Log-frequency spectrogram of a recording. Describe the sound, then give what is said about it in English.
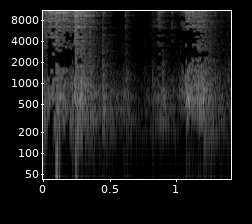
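Metal cutlery clinks and rattles as it is washed at a kitchen sink. A few bright jingles and scrapes come in short bursts, with a brief quiet gap in the middle. “Now I'm doing cutlery and I've got too much on my draining board.”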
